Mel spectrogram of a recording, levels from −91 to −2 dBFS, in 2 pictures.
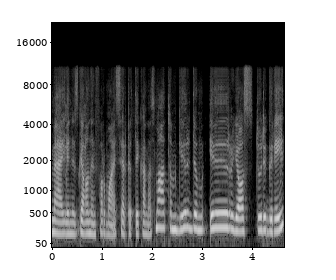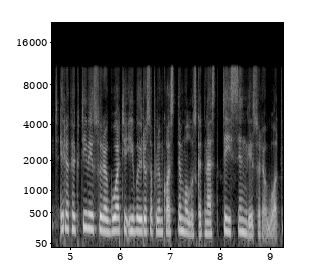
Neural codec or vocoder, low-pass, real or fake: codec, 16 kHz in and 24 kHz out, 0.8 kbps, FocalCodec, streaming, 65536 codes; 10.8 kHz; fake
